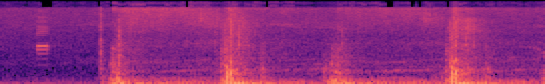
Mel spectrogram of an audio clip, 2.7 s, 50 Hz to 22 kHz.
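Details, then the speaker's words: Honda/Acura high-speed wiper command via a Launch Creader Elite 2.0 scan tool actuator test. Quick, evenly spaced swishing sweeps about every half second, no clunk or grind. Normal high-speed wiper operation. "The high wiper. So, not just diagnosing engine. I can do body wipers, electrical, all sorts of stuff with this."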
